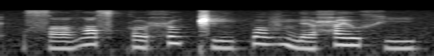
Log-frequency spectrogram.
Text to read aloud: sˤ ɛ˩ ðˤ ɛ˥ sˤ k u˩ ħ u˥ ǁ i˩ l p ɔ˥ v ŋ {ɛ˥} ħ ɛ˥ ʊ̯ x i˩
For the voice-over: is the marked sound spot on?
no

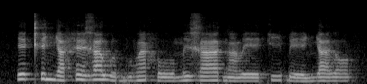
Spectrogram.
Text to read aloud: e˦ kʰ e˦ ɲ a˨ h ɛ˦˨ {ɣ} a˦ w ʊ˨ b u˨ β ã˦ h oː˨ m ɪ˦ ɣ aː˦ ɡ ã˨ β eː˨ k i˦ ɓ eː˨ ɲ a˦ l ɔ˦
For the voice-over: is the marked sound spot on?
yes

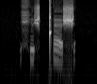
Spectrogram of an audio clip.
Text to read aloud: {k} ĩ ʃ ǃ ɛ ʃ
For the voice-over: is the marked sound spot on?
no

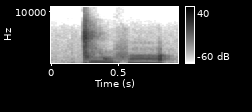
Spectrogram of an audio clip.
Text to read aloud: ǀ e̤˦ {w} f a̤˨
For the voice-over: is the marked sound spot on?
yes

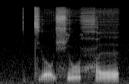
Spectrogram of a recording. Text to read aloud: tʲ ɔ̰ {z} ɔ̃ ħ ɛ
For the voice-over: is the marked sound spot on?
no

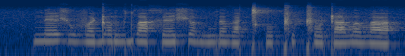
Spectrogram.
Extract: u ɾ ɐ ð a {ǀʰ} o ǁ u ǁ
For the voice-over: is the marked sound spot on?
yes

